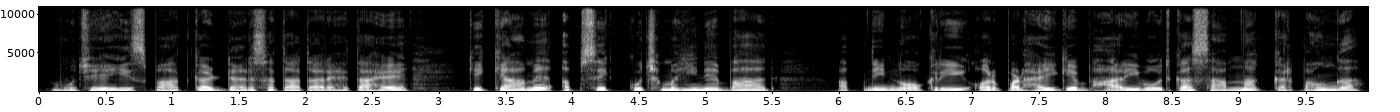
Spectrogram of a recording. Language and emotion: Hindi, fearful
